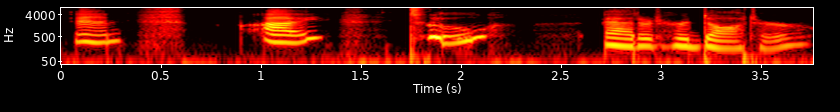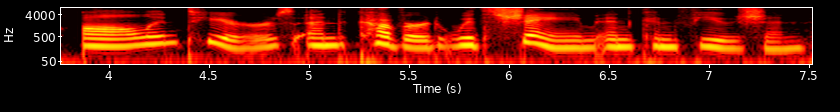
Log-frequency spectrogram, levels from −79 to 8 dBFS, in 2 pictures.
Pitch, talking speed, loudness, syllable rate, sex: 235 Hz, 120 wpm, -21 LUFS, 4.2 syllables/s, female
